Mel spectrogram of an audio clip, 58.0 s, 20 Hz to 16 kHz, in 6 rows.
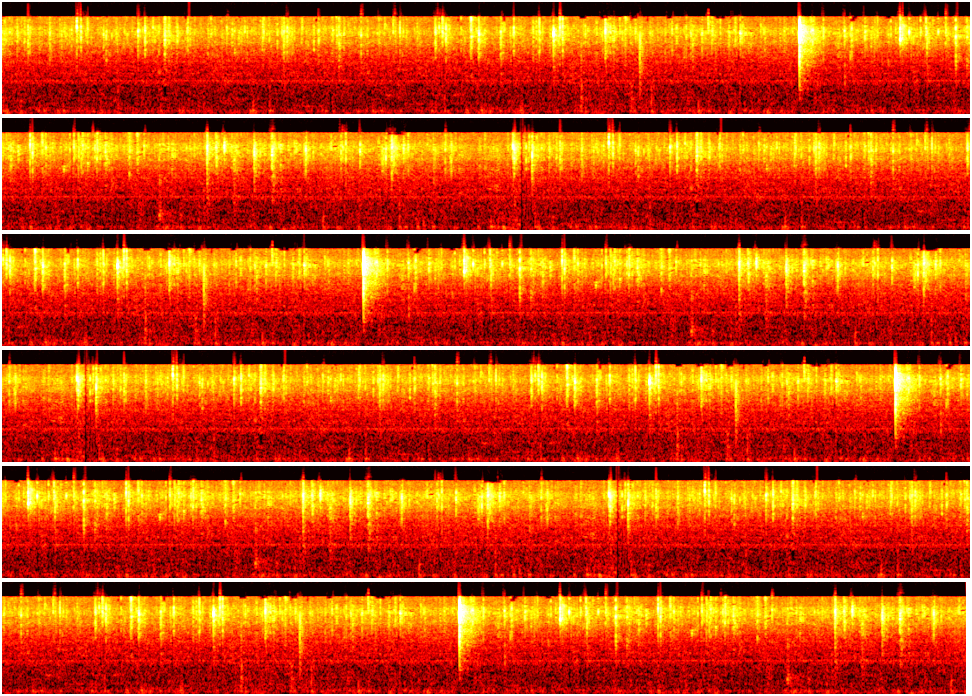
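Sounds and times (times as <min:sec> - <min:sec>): wood fire crackling: 0:00.0 - 0:58.0
loud fire pops: 0:04.4 - 0:15.8, 0:16.6 - 0:30.8, 0:34.4 - 0:44.0, 0:49.4 - 0:57.7.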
